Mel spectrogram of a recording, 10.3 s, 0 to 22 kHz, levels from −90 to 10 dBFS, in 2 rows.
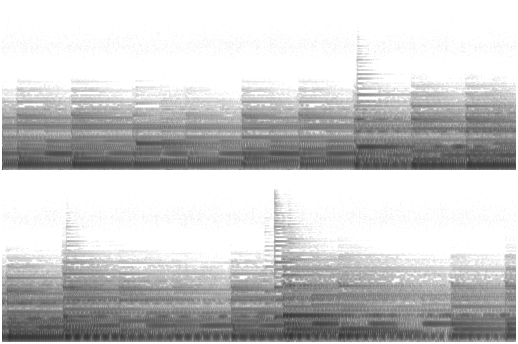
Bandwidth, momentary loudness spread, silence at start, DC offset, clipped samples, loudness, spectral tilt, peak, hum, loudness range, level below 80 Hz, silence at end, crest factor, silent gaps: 5.2 kHz; 8 LU; 0 s; under 0.1%; under 0.1%; -20 LUFS; -10 dB/octave; -2 dBFS; none; 4 LU; -32 dBFS; 0 s; 16 dB; none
